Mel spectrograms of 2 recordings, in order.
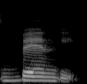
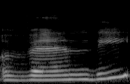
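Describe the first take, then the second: First: The word begins with a soft two-lip B sound. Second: The word begins with a buzzing lip-teeth V sound. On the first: The speaker calls it right. "in Spanish, they both sound like B" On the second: The speaker calls it wrong. "So it's not vendi"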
